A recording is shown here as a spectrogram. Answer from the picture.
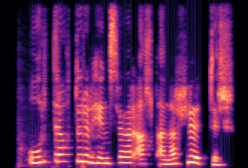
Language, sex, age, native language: Icelandic, female, 40-49, Icelandic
